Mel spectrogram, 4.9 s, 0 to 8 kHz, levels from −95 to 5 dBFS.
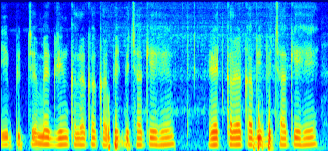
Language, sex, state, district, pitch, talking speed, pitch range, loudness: Hindi, male, Arunachal Pradesh, Lower Dibang Valley, 130 Hz, 205 wpm, 125-135 Hz, -20 LUFS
